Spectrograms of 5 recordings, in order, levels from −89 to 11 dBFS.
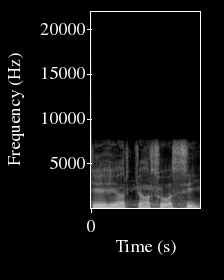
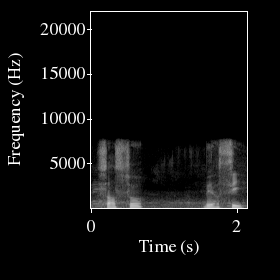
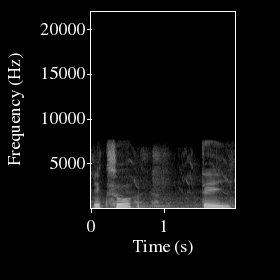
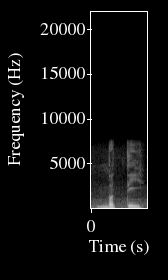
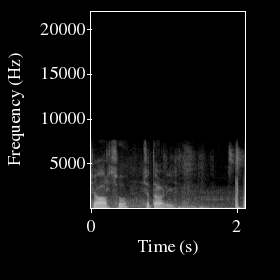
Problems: continuous background conversations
